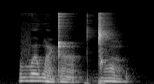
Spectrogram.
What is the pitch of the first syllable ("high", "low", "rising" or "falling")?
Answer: high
